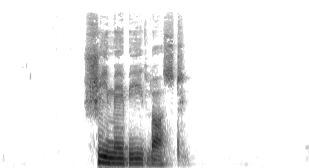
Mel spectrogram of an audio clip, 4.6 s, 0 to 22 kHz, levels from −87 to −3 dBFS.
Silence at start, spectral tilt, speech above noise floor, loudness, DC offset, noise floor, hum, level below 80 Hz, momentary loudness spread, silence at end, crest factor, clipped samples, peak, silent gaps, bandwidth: 1.3 s; -6.5 dB/octave; 69 dB; -18 LUFS; under 0.1%; -86 dBFS; none; -58 dBFS; 17 LU; 1.9 s; 20 dB; under 0.1%; -2 dBFS; none; 15.5 kHz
